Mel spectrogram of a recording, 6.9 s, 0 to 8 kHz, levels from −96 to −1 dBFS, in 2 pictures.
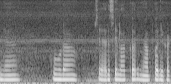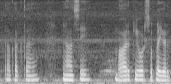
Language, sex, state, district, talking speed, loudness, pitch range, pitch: Hindi, male, Uttar Pradesh, Muzaffarnagar, 165 wpm, -16 LUFS, 155-170 Hz, 165 Hz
